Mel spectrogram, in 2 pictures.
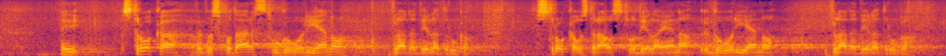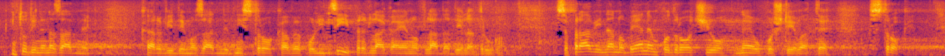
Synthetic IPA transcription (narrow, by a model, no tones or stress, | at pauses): nɛjst̪ɾoːkaʋəɡɔspɔd̪aːɾst̪ʋuɡɔʋɔɾiːɛːnɔʋlaːd̪ad̪eːlad̪ɾuːɡɔ | st̪ɾoːkawzd̪ɾawst̪ʋud̪eːlaɛaɡɔʋɔɾiɛːnɔʋlaːd̪ad̪eːlad̪ɾuːɡɔ | int̪uːd̪inɛnazaːd̪nʲɛkʰaɾʋiːd̪imɔzaːd̪ɲɛd̪nist̪ɾoːkaʋəpɔlit̪siːjipɾɛd̪laːɡaɛːnɔʋlaːd̪ad̪eːlad̪ɾuɡɔ̰ | sɛpɾaːʋinanɔbɛnɛmpɔd̪ɾoːt͡ʃjunɛupɔʃt̪eːʋat̪ɛ | st̪ɾoːkɛ̥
